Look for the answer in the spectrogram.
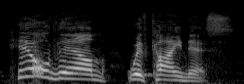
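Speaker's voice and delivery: slow emphatic correction on "Heal"; stress on HEAL. Shown as a demonstration. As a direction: lean gently on "Heal them with kindness". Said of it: "I'd rather say it this way".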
